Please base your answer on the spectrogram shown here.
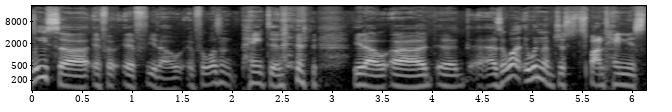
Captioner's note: laughter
